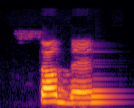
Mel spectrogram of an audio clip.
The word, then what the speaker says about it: southern: So northern means in the north and southern means the same east.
